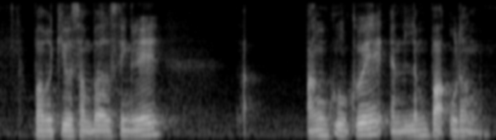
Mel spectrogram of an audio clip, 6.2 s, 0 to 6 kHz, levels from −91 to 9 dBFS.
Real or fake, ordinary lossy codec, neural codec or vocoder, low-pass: fake; none; vocoder, 44.1 kHz, 128 mel bands, Pupu-Vocoder; 5.4 kHz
